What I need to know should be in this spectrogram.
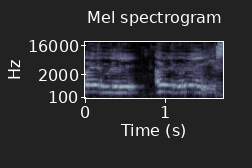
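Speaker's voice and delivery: very high, wailing, silly mocking voice. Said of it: "calling out and making".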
